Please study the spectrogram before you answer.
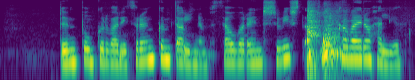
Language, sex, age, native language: Icelandic, female, 30-39, Icelandic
